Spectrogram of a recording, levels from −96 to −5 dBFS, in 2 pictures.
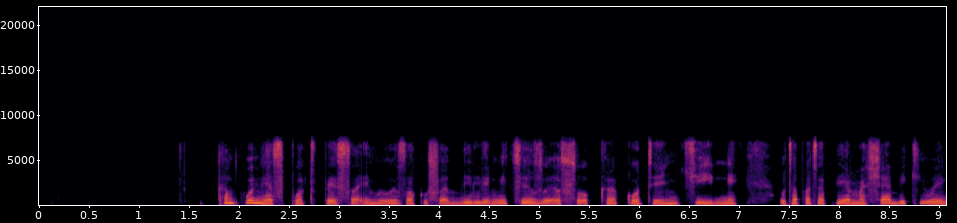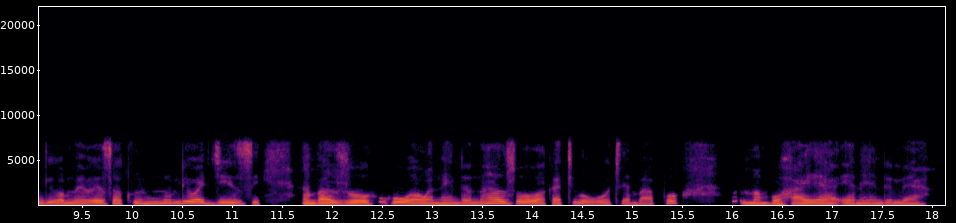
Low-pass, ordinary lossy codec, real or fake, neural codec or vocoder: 7.2 kHz; Opus, 32 kbps; fake; codec, 16 kHz, 2 kbps, FreqCodec, larger model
